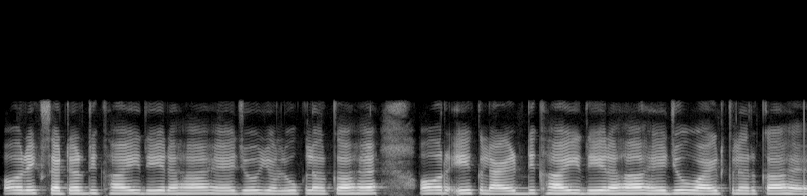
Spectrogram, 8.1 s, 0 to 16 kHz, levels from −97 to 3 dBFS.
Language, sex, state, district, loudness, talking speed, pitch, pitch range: Hindi, female, Punjab, Fazilka, -16 LUFS, 180 wpm, 245 Hz, 240-250 Hz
